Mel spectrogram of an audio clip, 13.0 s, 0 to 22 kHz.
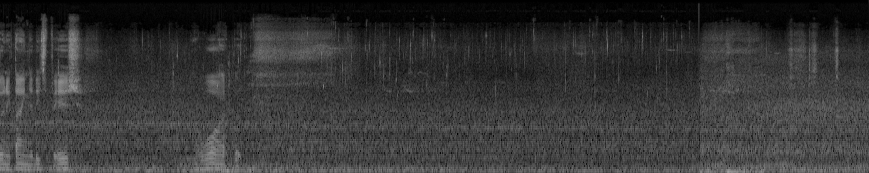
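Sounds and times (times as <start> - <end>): water lapping around wading person: 1.3 - 10.5.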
